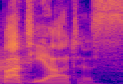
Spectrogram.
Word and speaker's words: Batiatus: He's uh and I wish you were the person looking at this cuz the Greek pronounce it. Betus B A T I Batiatus.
